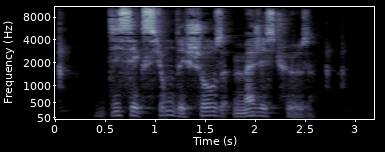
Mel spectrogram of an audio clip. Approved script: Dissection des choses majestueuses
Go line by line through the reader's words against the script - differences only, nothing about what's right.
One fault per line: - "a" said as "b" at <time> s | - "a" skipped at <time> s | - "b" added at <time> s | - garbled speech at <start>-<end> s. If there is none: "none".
none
